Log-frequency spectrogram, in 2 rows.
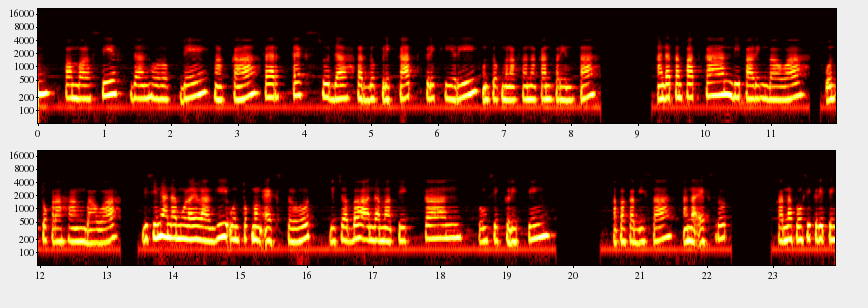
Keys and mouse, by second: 2.1 shift+d, 8.2 click, 11.3 e, 13.3 click, 13.9-15.4 middle drag, 15.4 e, 20.8 click, 21.5 e.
